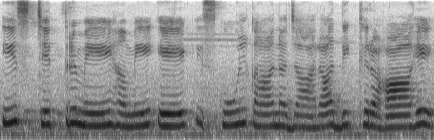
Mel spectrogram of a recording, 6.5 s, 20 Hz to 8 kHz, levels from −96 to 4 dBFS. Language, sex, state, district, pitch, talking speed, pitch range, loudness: Hindi, female, Madhya Pradesh, Dhar, 235 Hz, 100 wpm, 220-255 Hz, -14 LUFS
